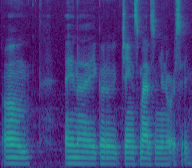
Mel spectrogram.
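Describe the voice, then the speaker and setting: A young man from Mexico, a university student, introducing himself in a plain, measured way in a documentary interview. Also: lowish voice, completely flat delivery, warm tone, slight background noise. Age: young adult.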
